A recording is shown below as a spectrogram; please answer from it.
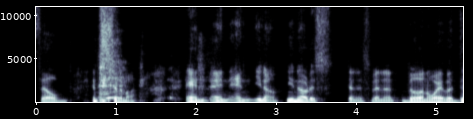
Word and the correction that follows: Denis Villeneuve: Matt doesn't care for him so much he mispronounced both of his names, Denis Villeneuve.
